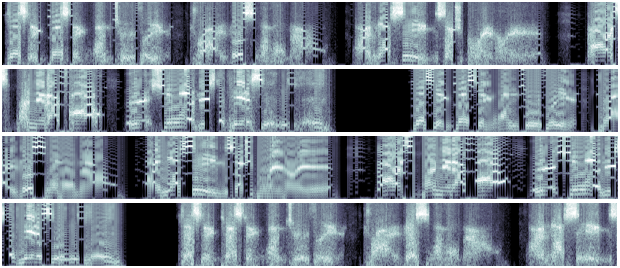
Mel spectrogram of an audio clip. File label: lpc yay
